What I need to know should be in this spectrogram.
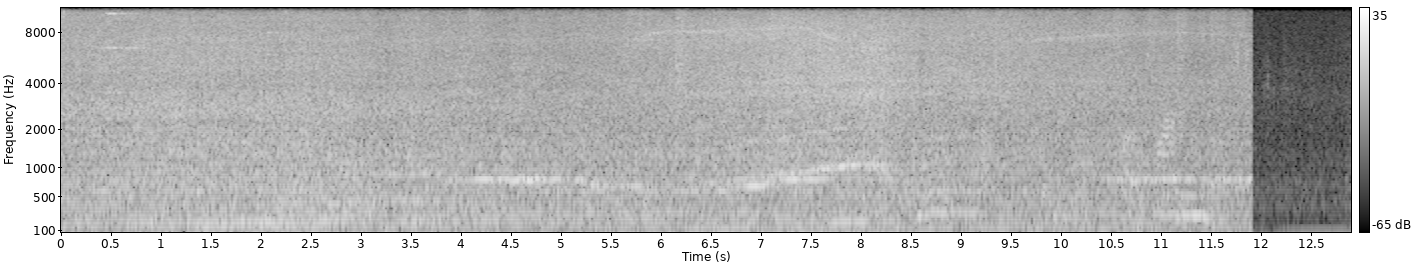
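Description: Traffic hums steadily along a busy city street.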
